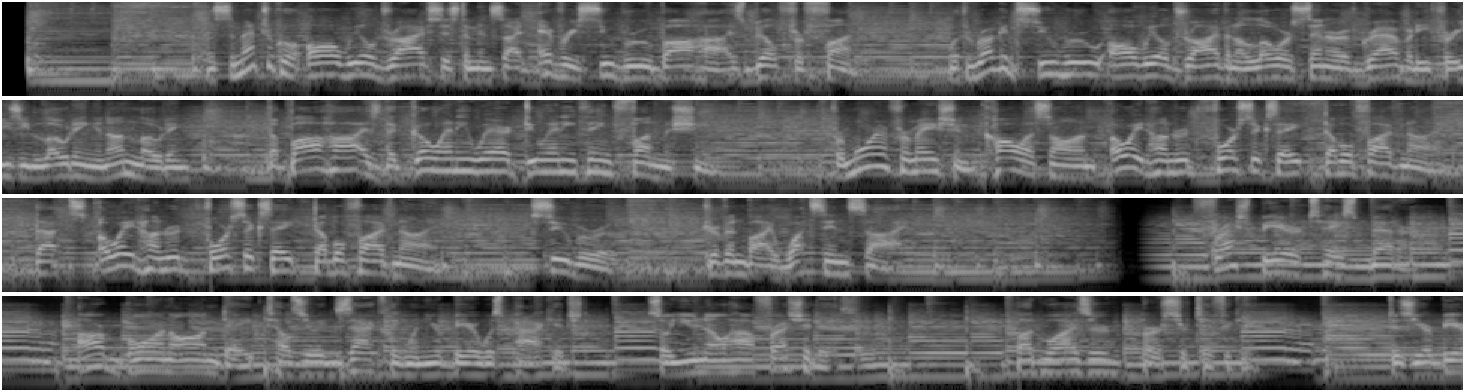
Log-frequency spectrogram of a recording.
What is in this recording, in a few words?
commercial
